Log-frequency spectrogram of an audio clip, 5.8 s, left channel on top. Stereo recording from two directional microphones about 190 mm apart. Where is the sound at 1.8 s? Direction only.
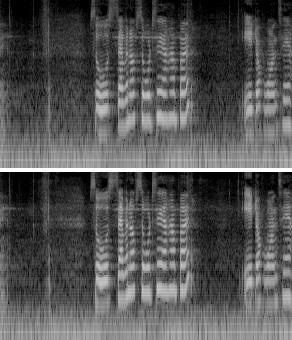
25° right (ahead or behind).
